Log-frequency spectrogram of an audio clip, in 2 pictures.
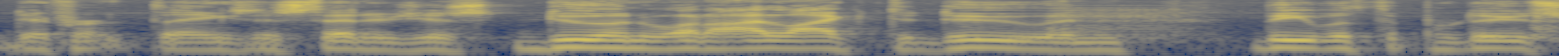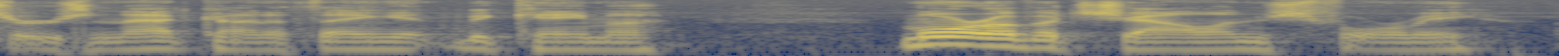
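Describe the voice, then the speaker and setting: A man with a Midwestern US accent speaks at a medium pitch, his intonation fairly even. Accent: rural Midwestern US. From Kansas. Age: 70s. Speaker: hunting outfitter and farmer. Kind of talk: interview. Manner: halting with repetitions.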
